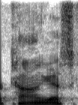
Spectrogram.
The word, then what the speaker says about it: Kangasniemi: Because I could see how you can pronounce it Kangas. It's more Kangas because it's how the Euros pronounce it.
